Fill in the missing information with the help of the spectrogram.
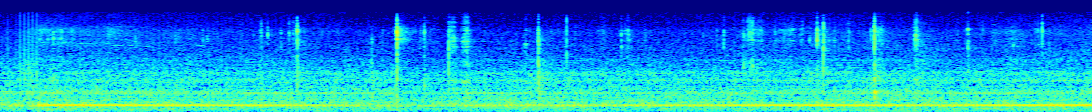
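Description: Near silence: a faint steady hum, with a few small clicks and scrapes of plastic model-kit parts being handled.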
